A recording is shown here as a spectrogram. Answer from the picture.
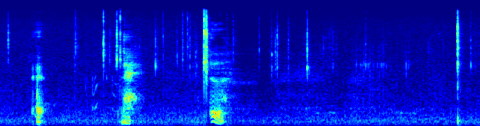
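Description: Leatherman multitool being handled and opened: one sharp metallic snap about three seconds in, with a few light clicks around it, as the pliers are unfolded.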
